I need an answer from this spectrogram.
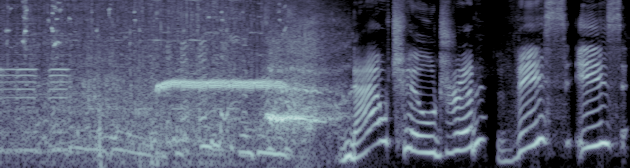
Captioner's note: whistle blowing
